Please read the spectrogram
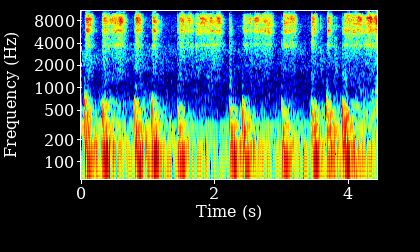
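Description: Felt-tip marker writing on a whiteboard: a quick string of short, faint strokes as letters are drawn.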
